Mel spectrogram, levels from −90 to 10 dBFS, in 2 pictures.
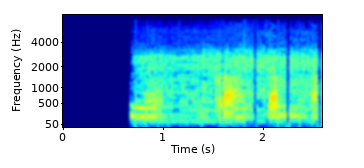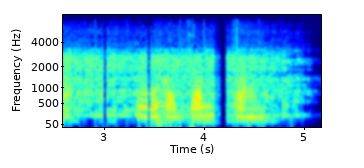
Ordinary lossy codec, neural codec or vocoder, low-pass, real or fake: AAC, 32 kbps; none; 7.2 kHz; real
